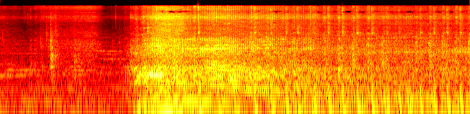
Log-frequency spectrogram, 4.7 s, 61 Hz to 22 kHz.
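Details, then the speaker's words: 2002 Suzuki Tornado GS 110cc, full original; after start, soft even quiet idle, only slight normal body vibration, a little noise at the head; engine judged very healthy. "Coba majuan kameramen, dengerin mesinnya, nyaris hampir tak terdengar. Hanya sedikit getaran-getaran di bodi wajar ya. Cuma kalau untuk mesin menurut gua aman banget."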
